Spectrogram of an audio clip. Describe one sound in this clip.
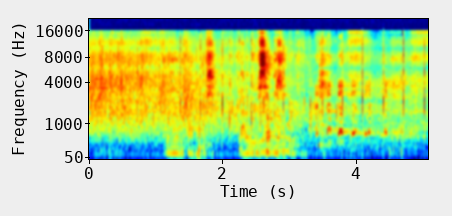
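A man speaks on stage.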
